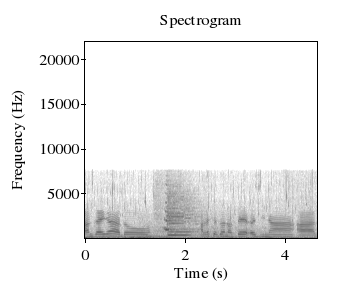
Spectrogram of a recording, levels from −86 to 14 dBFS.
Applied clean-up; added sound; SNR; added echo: none; Truck + Stream / Trickle, dribble / Traffic noise, roadway noise; -3 dB; none.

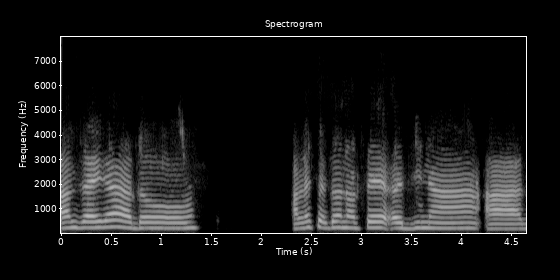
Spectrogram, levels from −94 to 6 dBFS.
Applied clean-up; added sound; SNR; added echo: neural mask model Resemble Enhance denoiser.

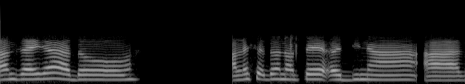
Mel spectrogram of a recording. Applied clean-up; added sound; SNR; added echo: none; none; none; none.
